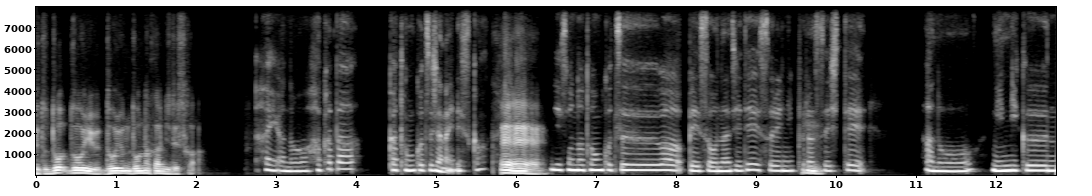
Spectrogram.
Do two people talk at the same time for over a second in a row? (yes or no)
no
